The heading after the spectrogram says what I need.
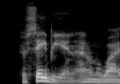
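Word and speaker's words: Kip Sabian: here at the bottom uh miro and kip sabin sabian i don't know why i said his name wrong versus orange cassidy and chuck taylor thoughts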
